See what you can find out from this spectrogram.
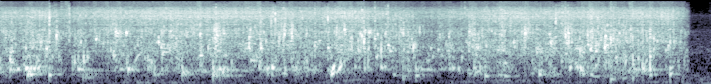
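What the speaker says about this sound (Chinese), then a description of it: "香菜给洗一下，还葱给洗一下。" Running tap water splashes steadily over coriander and scallions being rinsed by hand, a close, bright rush that stops abruptly at the end.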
